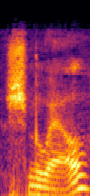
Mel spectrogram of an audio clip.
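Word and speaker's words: שמואל: Now we know this is vocal because it's at the beginning of a word, so therefore it's at the beginning of a syllable. And according to our base rule, our rule number one on distinguishing shavas, silent and vocal, we know that a shava at the beginning of a syllable is vocal.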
